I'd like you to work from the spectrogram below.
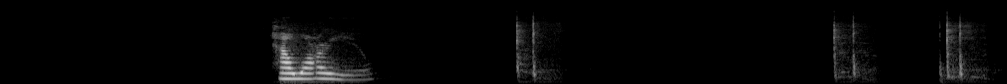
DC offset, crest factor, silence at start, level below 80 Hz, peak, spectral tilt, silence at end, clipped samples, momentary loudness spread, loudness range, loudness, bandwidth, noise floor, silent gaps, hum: under 0.1%; 26 dB; 2.75 s; -80 dBFS; -2 dBFS; -3 dB/octave; 0.45 s; under 0.1%; 26 LU; 21 LU; -20 LUFS; 12.5 kHz; -77 dBFS; 4.20-5.16 s, 6.24-6.59 s, 6.68-8.33 s, 9.21-9.39 s; none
